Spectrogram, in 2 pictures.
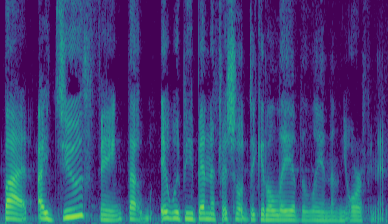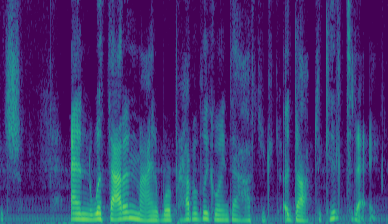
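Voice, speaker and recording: A woman's voice: on the low side, moderate pace. A woman talking casually as a player in a tabletop game, thinking through plans in character. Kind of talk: casual in-game planning chat.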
